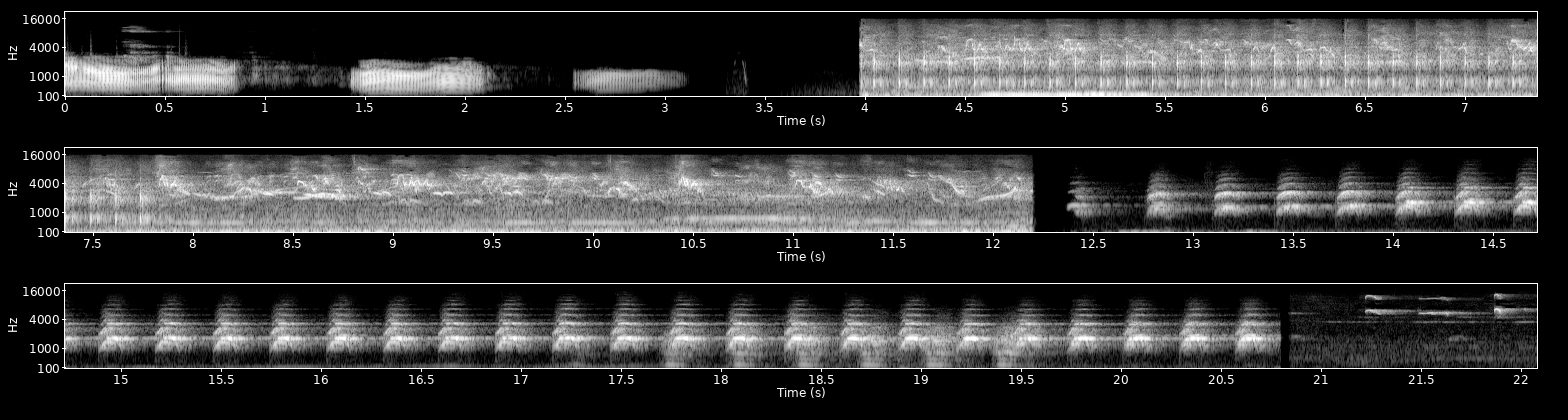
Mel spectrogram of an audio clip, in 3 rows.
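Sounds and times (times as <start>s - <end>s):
small birds chirping: 4.0s - 14.1s, 20.0s - 22.0s.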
